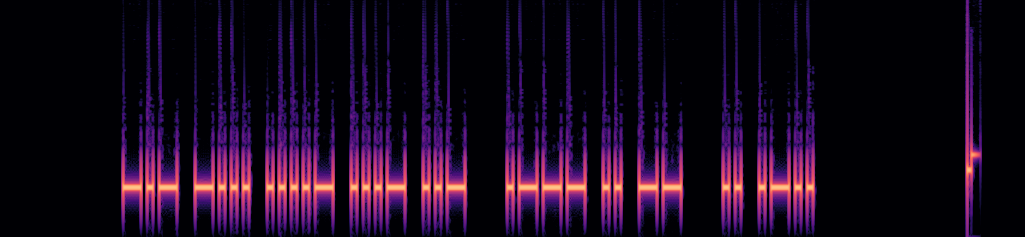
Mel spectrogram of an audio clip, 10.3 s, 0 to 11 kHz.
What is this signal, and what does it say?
Morse code, heard as a keyed tone, about 20 wpm, 700 Hz. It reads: KB4VU JIM IL
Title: K1USN SST QSO Practice - 20wpm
